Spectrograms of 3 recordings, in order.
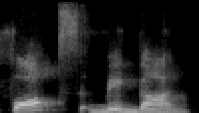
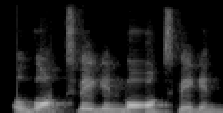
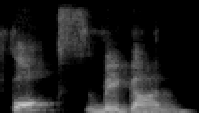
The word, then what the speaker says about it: Volkswagen: So let me tell you, it is not Volkswagen, it is Volkswagen. Volkswagen. Why so? Because V is for German people, and it is not vegan, it is wagon, because A is A for us.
